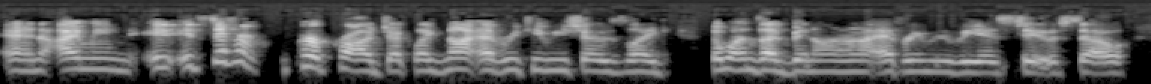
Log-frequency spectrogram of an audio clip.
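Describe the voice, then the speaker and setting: A bright, higher-pitched woman from Vancouver talks about her acting work in a chatty, upbeat way, full of "like" and quick restarts. Her voice comes across dry and a little dull, as if on a lo-fi recording. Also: steady tone, dry recording. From Canada, Vancouver. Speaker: actress being interviewed. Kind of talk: casual interview answers.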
